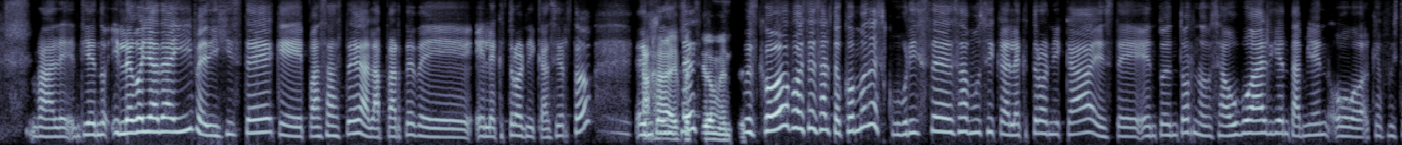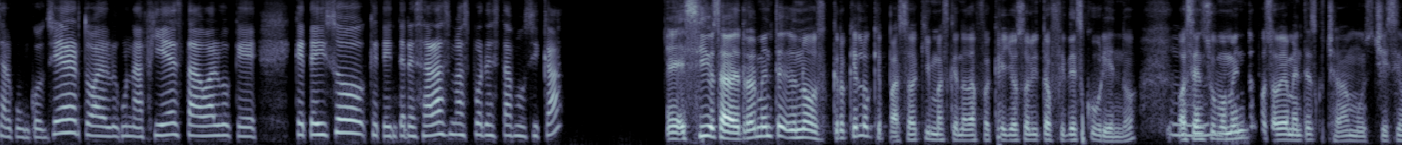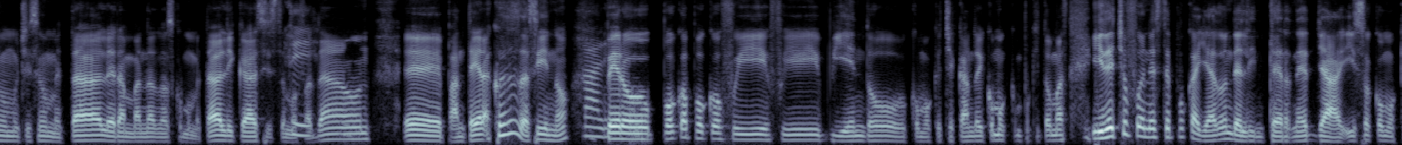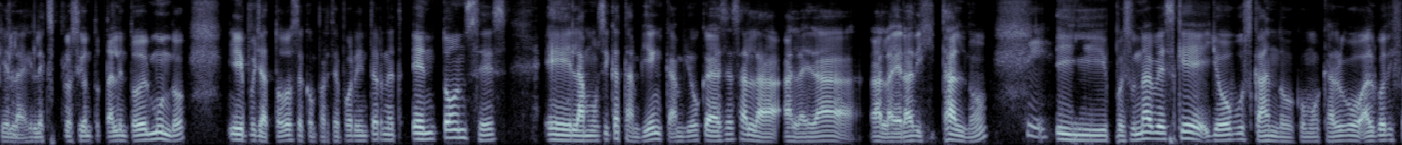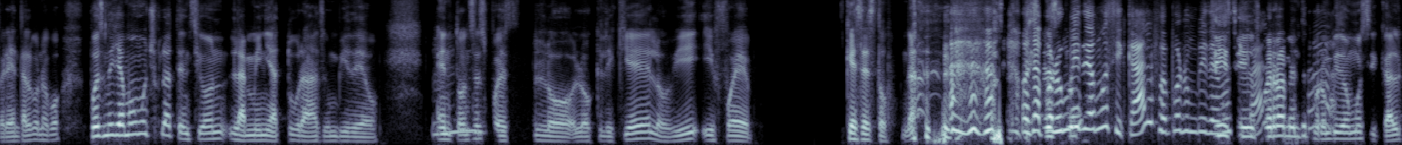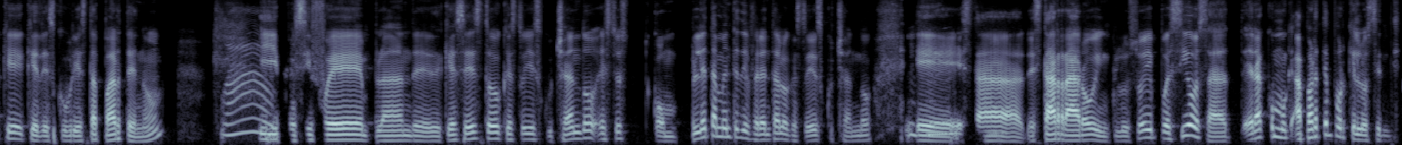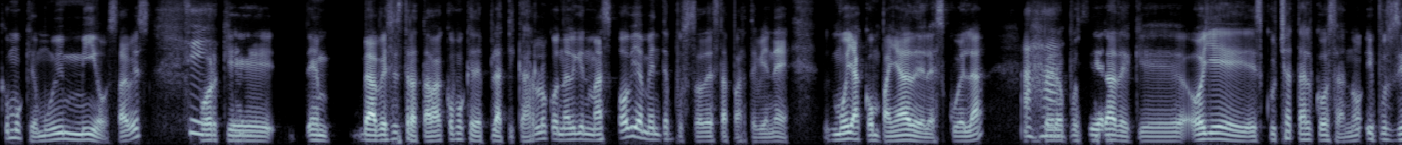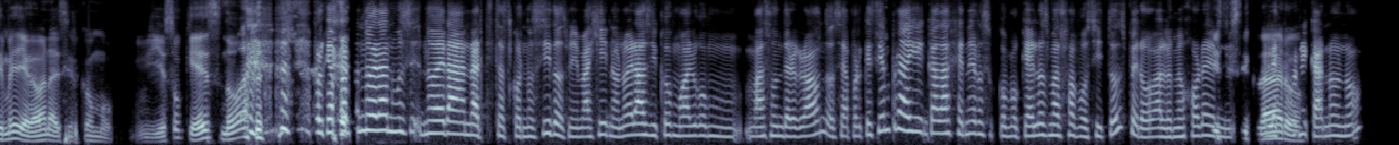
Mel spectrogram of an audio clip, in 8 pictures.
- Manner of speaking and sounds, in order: "muchísimo" said as "muschísimo"; other background noise; chuckle; chuckle
- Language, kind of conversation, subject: Spanish, podcast, ¿Cómo describirías la banda sonora de tu vida?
